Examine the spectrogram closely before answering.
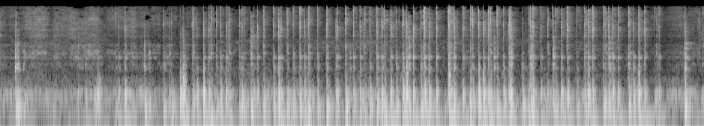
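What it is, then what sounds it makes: Metal microphone scratched with nails. Long press-on nails scratch and rub up and down the body of a hollow, silver metal USB microphone. The result is a dense stream of quick, dry clicks and scraping taps over a steady low, boomy rumble, with each click dying away almost instantly.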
